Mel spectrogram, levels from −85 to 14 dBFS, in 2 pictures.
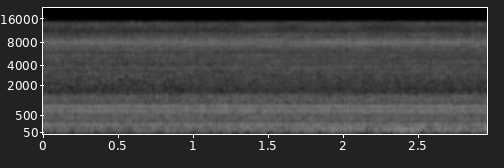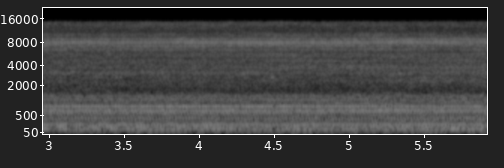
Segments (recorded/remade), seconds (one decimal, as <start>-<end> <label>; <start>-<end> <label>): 0.0-1.2 recorded; 1.2-2.8 remade; 2.8-3.6 recorded; 3.6-4.5 remade; 4.5-5.2 recorded; 5.2-5.9 remade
